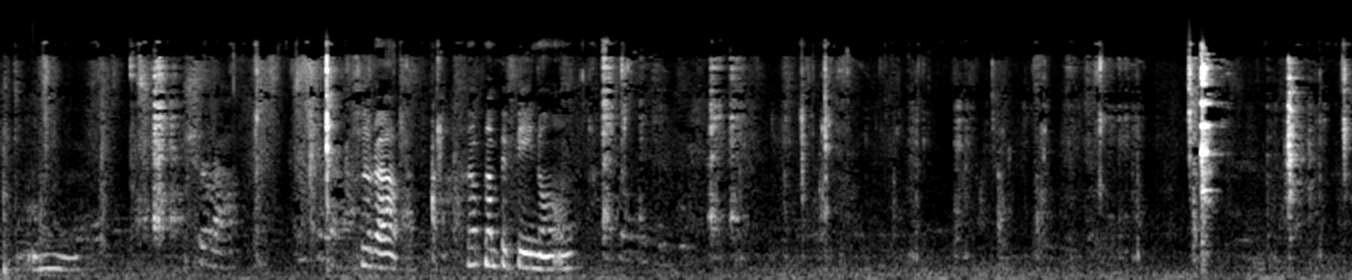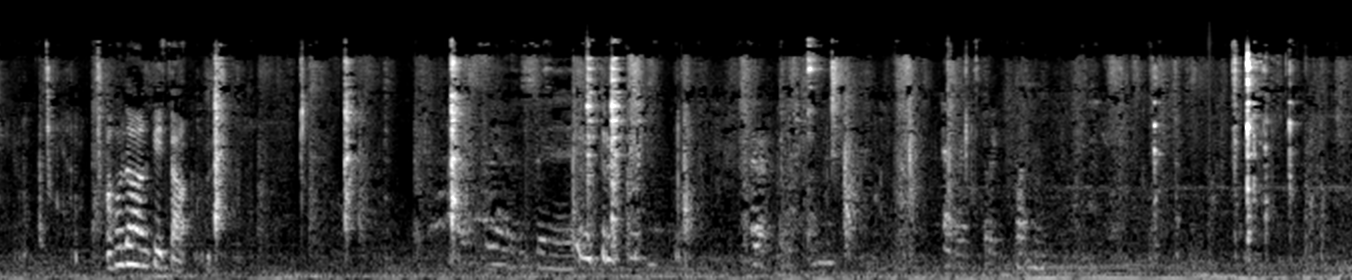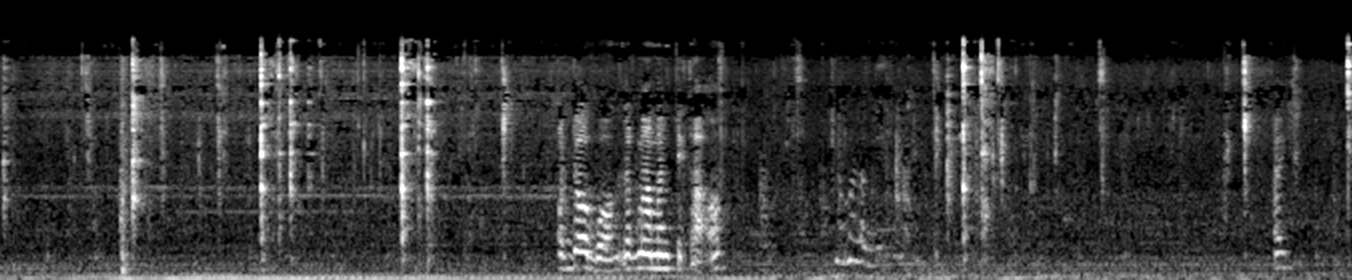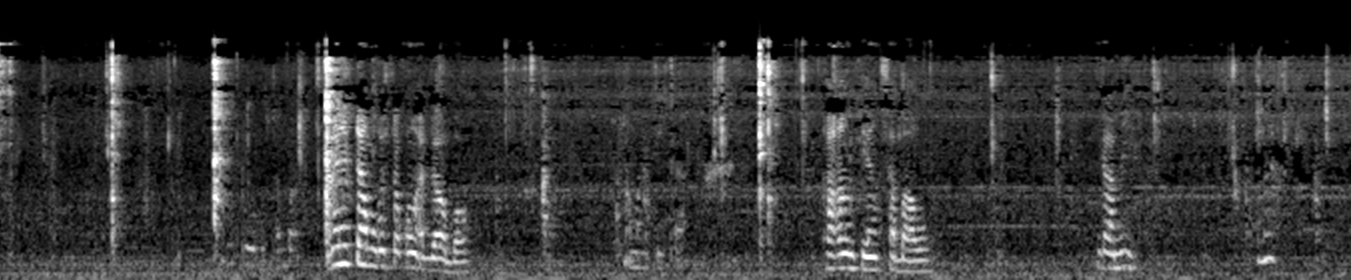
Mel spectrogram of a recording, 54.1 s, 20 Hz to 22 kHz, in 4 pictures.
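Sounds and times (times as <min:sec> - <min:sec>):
steady low hum: 0:00.0 - 0:54.0
crunchy chewing of cucumber: 0:07.7 - 0:11.9, 0:12.7 - 0:14.6
metal spoon clinking on plates: 0:29.5 - 0:31.6.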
